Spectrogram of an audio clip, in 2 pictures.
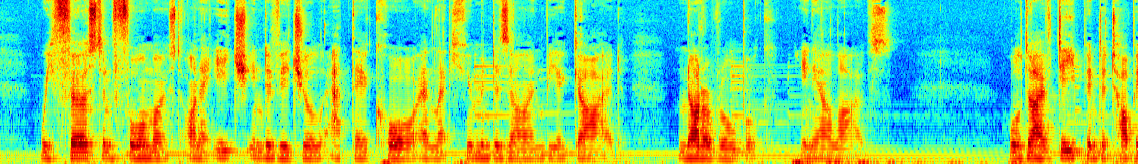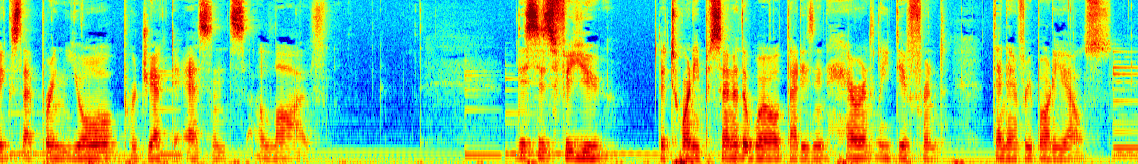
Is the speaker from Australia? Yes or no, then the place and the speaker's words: yes; Australia; I'm from Australia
